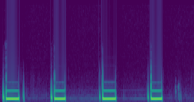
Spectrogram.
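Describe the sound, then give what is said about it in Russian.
An unanswered phone call rings as four short, evenly spaced electronic tone bursts at a steady mid pitch, sounding alone with no talk. “Блин, почему ты не берешь трубку?”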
